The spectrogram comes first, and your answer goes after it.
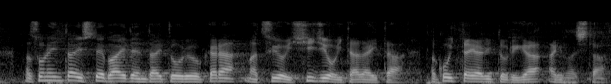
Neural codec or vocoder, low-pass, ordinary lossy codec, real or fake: none; none; none; real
